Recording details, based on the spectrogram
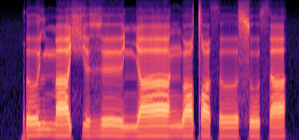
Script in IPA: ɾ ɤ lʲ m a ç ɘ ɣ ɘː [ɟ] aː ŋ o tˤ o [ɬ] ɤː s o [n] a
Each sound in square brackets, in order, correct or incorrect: incorrect, incorrect, incorrect

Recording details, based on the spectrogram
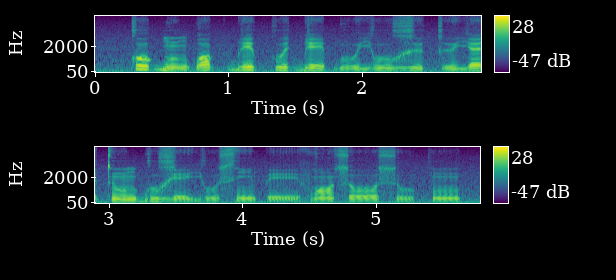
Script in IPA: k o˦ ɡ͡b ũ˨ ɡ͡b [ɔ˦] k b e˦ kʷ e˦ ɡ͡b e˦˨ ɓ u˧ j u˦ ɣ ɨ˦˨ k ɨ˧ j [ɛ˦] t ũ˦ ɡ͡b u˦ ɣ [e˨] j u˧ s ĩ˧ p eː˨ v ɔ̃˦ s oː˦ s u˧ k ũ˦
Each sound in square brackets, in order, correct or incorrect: correct, correct, correct

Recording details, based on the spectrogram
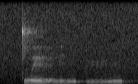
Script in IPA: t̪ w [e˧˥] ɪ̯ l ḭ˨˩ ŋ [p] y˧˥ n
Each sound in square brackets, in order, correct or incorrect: incorrect, correct

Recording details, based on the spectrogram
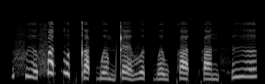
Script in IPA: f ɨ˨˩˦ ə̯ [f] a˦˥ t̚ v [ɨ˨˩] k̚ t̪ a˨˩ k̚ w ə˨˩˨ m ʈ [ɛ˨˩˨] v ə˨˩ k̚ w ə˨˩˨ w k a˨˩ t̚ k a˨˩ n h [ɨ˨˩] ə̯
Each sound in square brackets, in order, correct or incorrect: correct, incorrect, correct, incorrect

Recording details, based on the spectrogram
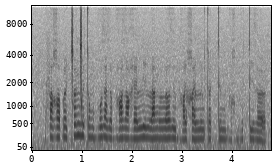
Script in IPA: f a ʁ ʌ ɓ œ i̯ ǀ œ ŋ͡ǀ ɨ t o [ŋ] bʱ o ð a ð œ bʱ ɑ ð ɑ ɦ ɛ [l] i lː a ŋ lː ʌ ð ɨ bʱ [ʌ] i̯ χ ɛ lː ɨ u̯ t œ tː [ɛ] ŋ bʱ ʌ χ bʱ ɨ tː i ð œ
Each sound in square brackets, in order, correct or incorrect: correct, incorrect, incorrect, incorrect

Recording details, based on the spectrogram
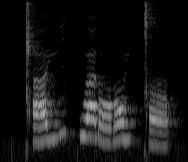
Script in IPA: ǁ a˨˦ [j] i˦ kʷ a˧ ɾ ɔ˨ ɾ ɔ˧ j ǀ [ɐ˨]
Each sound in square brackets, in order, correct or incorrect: correct, correct

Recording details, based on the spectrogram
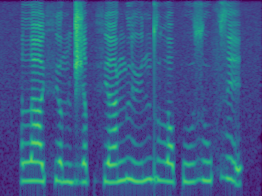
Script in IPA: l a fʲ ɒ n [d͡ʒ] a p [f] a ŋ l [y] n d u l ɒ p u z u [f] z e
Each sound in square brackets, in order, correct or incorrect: correct, incorrect, correct, correct

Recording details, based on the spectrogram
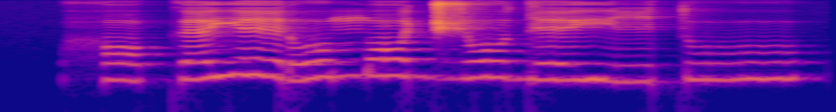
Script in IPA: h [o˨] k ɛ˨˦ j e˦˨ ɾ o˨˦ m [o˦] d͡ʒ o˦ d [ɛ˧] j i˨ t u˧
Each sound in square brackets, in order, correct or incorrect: incorrect, incorrect, incorrect

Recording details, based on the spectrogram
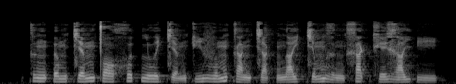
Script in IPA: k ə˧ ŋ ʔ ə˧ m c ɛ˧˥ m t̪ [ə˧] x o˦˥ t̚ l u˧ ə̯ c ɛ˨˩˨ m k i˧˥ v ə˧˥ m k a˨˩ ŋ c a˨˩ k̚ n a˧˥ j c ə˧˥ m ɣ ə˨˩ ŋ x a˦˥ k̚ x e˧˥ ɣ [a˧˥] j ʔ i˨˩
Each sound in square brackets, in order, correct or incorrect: incorrect, correct

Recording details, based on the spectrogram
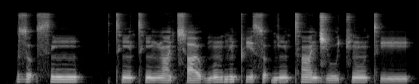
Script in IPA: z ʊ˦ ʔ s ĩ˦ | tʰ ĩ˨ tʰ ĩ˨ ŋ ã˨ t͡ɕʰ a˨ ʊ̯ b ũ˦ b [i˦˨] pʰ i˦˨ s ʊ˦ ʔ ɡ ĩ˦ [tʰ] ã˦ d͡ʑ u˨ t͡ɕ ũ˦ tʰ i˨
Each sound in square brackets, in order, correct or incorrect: incorrect, correct

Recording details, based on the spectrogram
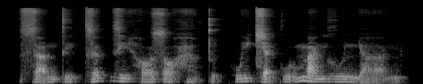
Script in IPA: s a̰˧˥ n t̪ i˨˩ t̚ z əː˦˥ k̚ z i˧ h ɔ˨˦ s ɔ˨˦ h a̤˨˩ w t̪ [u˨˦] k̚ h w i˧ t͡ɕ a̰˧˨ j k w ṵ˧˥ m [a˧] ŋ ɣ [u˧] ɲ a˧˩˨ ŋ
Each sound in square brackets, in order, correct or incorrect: incorrect, correct, correct

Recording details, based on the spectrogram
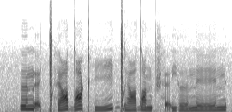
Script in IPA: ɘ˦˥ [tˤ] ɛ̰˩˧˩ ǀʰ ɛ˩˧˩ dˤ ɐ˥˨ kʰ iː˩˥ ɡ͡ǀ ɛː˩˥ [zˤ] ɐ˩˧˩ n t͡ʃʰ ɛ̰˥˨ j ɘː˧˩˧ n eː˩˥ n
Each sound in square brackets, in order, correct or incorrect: incorrect, incorrect

